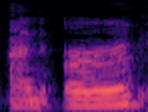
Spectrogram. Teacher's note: because simply you say an herb in American English because herb in herb the H is not pronounced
